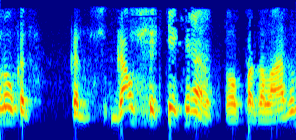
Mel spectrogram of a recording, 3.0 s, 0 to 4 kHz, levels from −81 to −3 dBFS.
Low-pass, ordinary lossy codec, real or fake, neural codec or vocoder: 3.6 kHz; AAC, 16 kbps; real; none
